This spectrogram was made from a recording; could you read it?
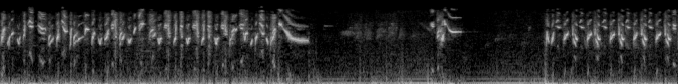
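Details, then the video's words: Authentic Constantine-style goldfinch song from Algeria, 2021: fast, jangling twitter of high notes, a brief pause with a few sliding whistles, then the rapid chattering resumes. A soft low hum runs beneath. "اجمل حسون قسنطيني الاصيل"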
